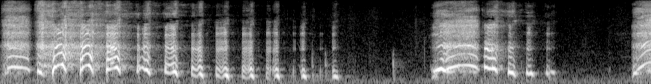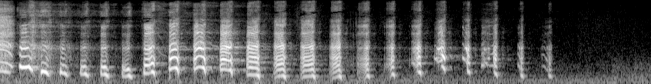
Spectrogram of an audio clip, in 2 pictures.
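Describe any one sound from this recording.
A woman laughs loudly and heartily nearby.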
